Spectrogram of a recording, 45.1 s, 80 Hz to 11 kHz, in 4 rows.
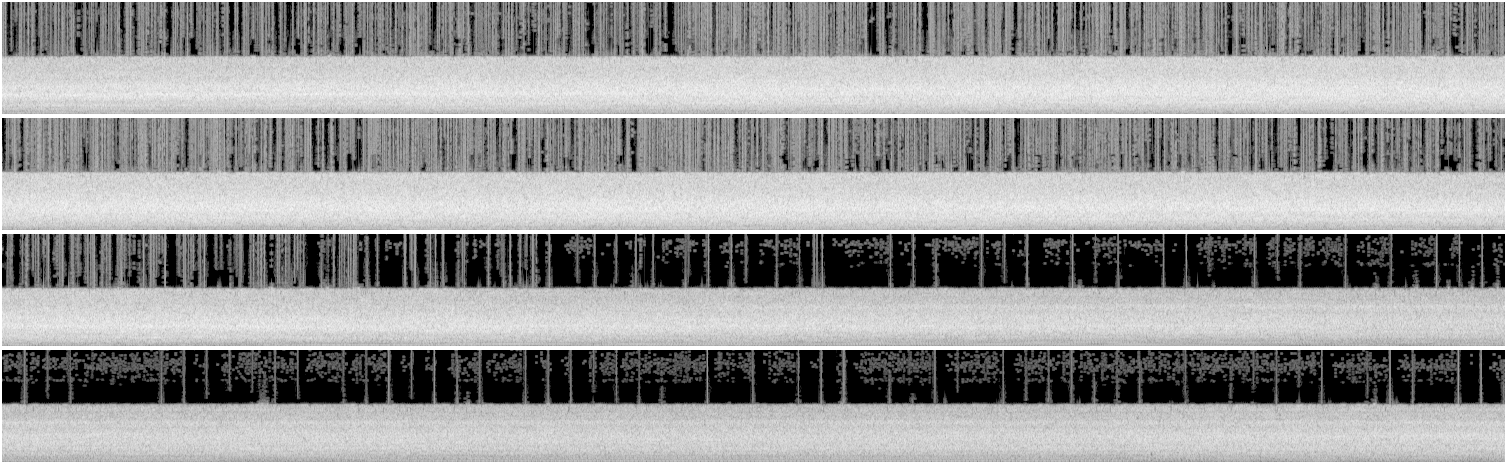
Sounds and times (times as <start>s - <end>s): Engine: 0.0s - 45.0s.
